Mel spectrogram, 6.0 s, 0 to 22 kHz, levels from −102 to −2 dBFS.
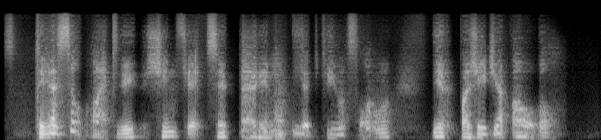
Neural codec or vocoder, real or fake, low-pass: codec, 44.1 kHz, 0.9 kbps, DAC; fake; 14.4 kHz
